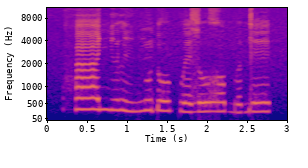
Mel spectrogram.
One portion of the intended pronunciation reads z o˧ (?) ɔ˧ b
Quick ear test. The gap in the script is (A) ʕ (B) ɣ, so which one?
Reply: B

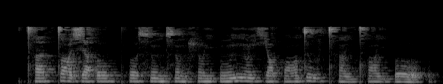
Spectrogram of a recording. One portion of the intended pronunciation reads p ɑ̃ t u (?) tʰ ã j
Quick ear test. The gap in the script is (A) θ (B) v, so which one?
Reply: B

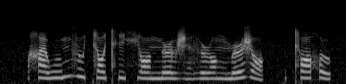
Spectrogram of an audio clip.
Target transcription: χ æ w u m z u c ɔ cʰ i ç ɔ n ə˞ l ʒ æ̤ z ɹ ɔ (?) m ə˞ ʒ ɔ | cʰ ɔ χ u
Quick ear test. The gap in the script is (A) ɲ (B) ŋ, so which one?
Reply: B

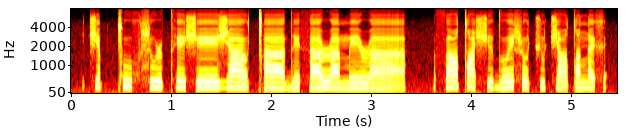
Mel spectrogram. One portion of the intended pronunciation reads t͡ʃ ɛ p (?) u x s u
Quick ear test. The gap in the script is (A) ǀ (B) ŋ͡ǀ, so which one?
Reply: A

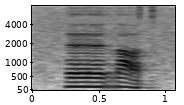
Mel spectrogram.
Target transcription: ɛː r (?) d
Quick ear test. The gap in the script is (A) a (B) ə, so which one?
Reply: A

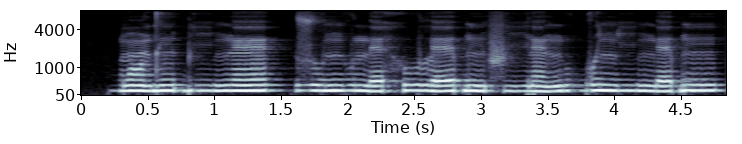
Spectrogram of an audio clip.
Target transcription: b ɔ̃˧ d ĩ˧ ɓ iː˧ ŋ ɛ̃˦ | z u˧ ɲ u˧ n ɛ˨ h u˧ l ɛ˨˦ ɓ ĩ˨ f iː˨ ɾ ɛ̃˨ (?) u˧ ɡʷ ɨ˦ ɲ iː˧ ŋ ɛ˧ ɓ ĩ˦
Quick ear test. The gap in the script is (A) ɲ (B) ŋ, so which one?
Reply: B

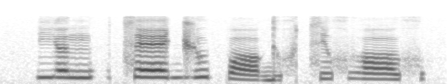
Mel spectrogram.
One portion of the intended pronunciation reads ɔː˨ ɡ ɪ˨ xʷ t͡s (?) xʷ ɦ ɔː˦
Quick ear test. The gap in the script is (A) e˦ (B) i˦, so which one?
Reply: B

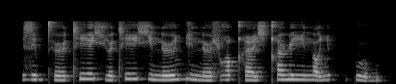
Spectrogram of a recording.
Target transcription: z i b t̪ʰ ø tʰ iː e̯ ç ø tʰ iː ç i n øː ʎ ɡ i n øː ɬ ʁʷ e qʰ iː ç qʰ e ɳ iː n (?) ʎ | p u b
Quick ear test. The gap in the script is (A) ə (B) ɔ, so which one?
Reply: B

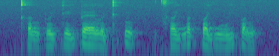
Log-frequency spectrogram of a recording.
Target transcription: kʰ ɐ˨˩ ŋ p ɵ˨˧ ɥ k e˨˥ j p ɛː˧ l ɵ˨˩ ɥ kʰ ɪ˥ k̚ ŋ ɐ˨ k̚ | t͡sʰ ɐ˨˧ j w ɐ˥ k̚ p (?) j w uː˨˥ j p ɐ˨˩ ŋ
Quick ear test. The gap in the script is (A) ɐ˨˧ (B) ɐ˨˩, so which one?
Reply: A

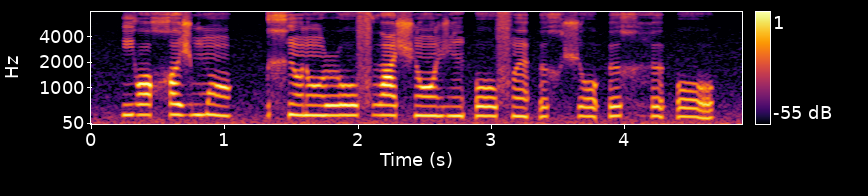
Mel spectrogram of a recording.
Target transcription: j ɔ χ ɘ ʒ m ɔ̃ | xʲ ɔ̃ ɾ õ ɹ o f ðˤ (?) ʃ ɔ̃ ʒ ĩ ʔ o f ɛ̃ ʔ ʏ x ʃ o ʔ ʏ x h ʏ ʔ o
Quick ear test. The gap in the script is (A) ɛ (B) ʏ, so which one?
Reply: A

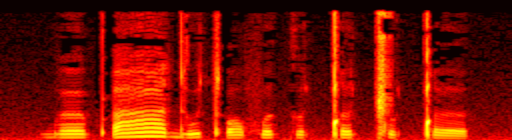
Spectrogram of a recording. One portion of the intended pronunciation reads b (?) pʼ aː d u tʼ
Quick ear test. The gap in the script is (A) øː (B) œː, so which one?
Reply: B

